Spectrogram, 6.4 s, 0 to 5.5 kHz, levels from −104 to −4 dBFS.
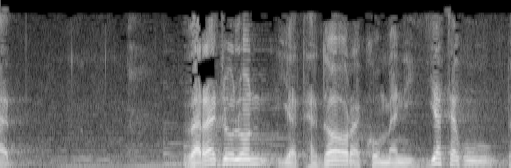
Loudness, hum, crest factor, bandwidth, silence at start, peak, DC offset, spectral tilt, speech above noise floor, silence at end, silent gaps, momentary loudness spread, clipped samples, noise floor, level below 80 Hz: -21 LUFS; none; 16 dB; 5.4 kHz; 0 s; -6 dBFS; under 0.1%; -9.5 dB/octave; 26 dB; 0 s; none; 13 LU; under 0.1%; -46 dBFS; -58 dBFS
